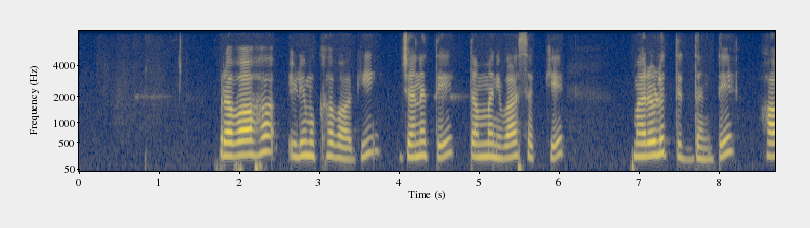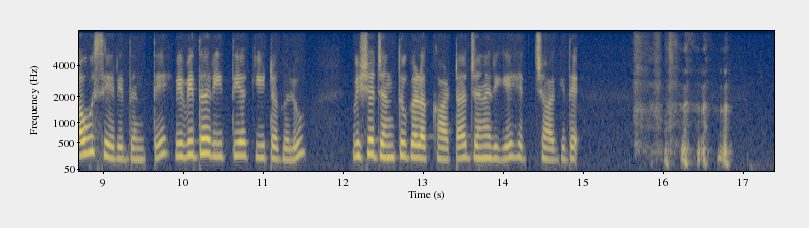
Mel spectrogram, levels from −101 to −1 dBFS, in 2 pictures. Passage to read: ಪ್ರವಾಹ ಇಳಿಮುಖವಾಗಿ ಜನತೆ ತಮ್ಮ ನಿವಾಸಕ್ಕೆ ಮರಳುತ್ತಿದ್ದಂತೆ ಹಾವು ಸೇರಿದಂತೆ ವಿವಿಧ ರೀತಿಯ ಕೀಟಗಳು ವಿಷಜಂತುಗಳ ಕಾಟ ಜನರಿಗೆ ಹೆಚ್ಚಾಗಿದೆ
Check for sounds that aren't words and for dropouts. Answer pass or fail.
fail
